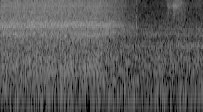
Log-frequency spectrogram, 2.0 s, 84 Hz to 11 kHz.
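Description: Power sunroof sunshade motor in a 2018 Chevrolet Impala running faintly as the shade slides back, stopping a little over a second in.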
